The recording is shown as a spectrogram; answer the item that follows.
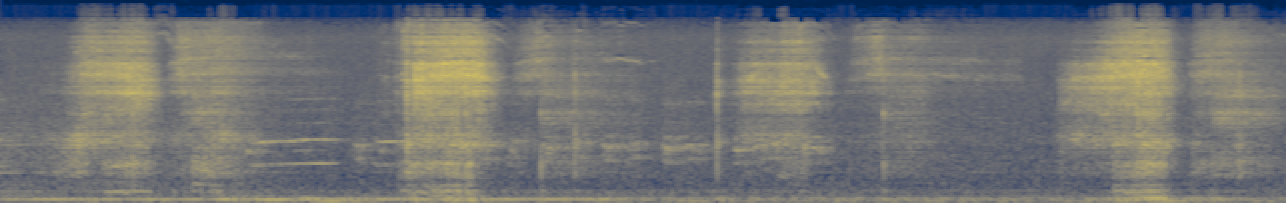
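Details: A sleeping kitten called Miumiu snores in a series of breathy, rasping pulls, some short and some long. Faint whistly tones appear early and a low hum runs throughout.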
